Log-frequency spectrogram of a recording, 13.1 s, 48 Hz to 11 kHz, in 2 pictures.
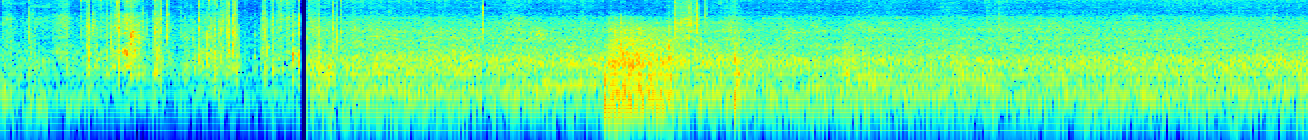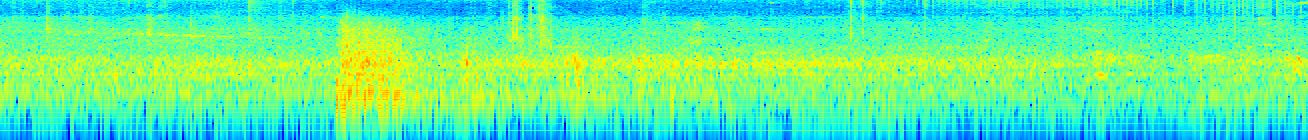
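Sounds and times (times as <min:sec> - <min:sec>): outdoor background noise: 0:00.0 - 0:13.0
firework bang: 0:03.0 - 0:03.8, 0:08.2 - 0:09.6.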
